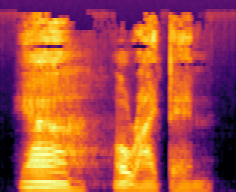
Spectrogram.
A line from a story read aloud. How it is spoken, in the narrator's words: I said with a sigh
